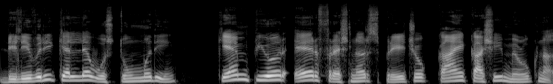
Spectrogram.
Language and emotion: Goan Konkani, neutral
